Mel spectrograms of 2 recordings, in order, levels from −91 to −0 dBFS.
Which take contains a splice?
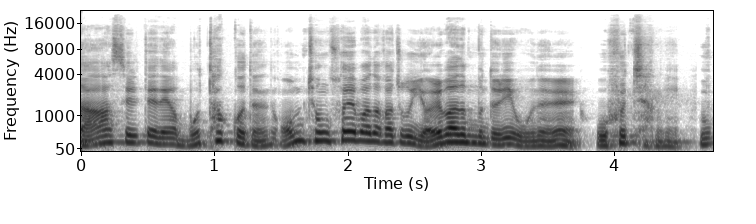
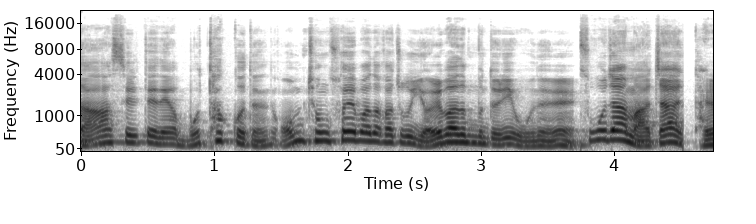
second; 1 cut; at 3.8 s

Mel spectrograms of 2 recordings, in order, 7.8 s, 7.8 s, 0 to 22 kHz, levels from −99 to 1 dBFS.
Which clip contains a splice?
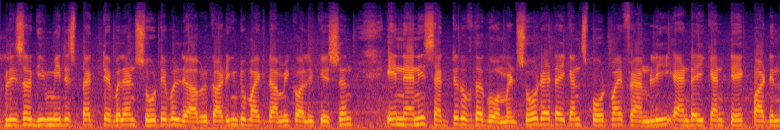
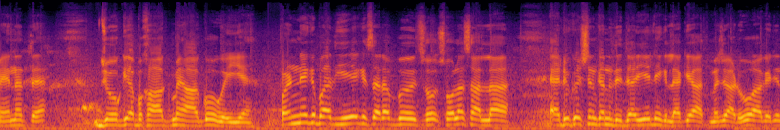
second; 1 cut; at 2.6 s

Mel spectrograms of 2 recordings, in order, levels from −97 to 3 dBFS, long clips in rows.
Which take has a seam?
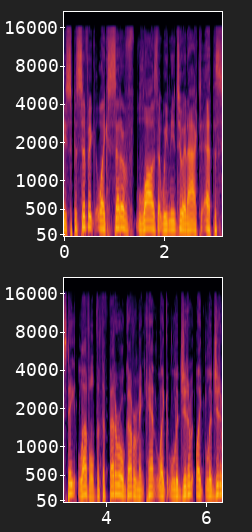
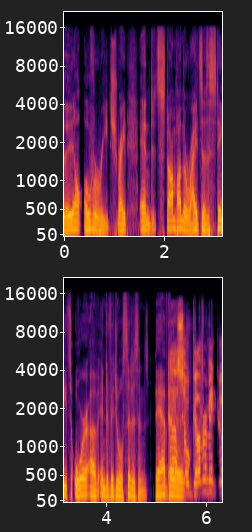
second; 1 cut; at 4.9 s

